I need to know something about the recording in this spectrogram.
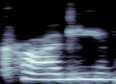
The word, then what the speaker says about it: Croggy: hello welcome hey um first of all it's pronounced croggy but don't feel bad no one can say my last name right thank you if you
